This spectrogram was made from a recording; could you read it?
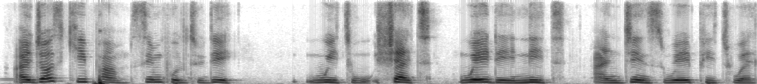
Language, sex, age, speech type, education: Nigerian Pidgin, female, 15-29, spontaneous, tertiary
